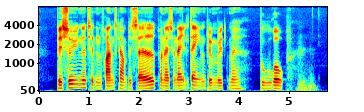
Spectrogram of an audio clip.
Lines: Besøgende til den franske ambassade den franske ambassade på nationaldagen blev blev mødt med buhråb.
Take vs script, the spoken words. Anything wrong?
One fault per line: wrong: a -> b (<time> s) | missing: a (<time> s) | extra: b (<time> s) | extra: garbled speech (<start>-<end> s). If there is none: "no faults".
missing: den franske ambassade (2.3 s)
missing: blev (3.5 s)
